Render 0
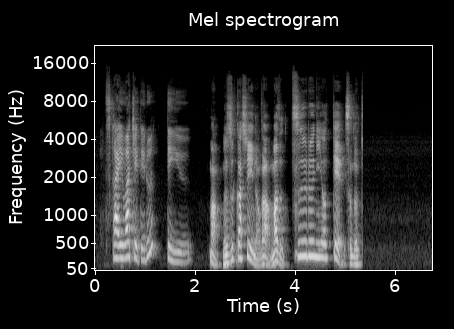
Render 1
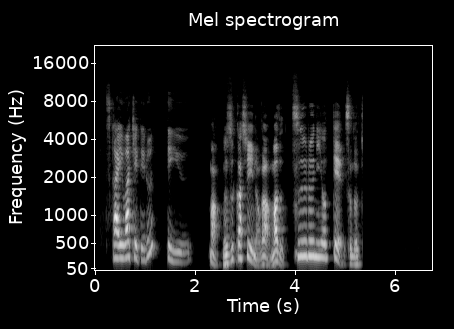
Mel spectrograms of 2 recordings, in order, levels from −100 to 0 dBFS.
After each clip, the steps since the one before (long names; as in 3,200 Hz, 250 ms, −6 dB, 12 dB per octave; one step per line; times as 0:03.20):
high-pass filter 320 Hz 6 dB per octave
every bin expanded away from the loudest bin 1.5 to 1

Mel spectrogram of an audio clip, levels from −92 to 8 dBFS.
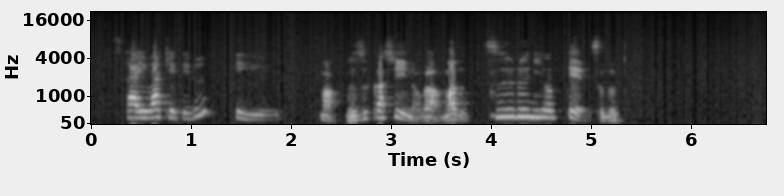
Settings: soft clipping −11 dBFS, distortion −13 dB
surface crackle 420 per second −41 dBFS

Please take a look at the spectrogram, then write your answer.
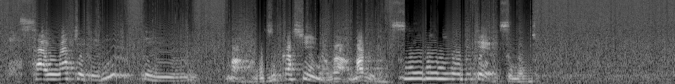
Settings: converter with a step at zero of −25.5 dBFS
mains-hum notches 50/100/150/200/250/300 Hz
saturating transformer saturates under 1,200 Hz
level +8.5 dB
